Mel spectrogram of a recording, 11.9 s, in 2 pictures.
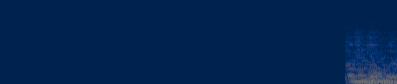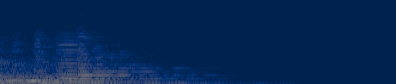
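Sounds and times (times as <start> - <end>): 
cello riff loop with end tail: 5.2 - 8.8.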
